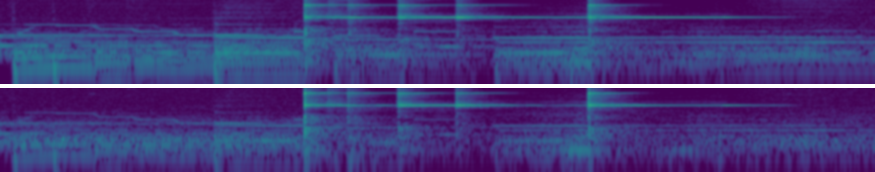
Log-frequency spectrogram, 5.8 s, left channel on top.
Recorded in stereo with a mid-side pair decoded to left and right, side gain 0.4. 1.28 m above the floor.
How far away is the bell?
About 1.8 m.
